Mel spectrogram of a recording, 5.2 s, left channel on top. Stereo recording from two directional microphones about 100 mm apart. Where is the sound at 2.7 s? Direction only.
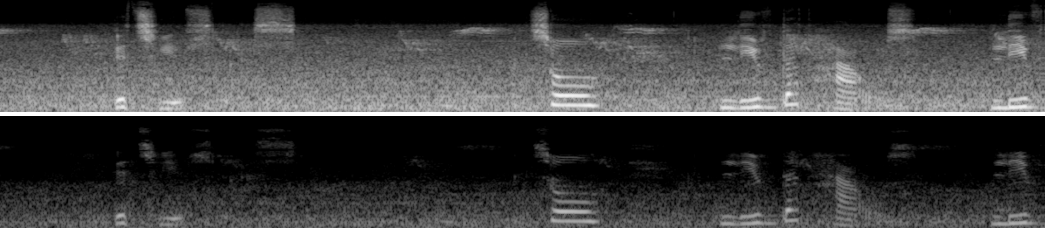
15° left (ahead or behind).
